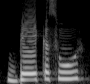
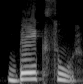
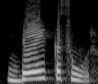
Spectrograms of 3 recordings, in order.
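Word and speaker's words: ਬੇਕਸੂਰ: Prefix be plus kasur is pronounced as bekasur, not as beksur, but as bekasur.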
